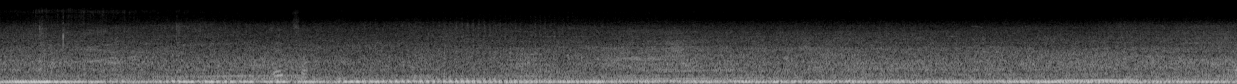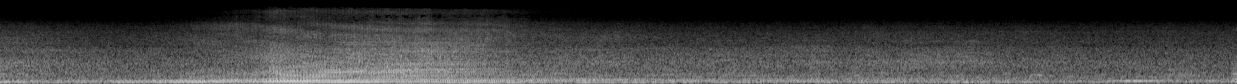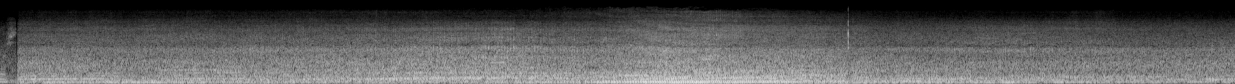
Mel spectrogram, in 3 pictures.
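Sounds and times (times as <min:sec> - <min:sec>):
car engines running: 0:00.0 - 0:37.0
vehicle passing by: 0:13.9 - 0:18.7, 0:24.7 - 0:37.0.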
